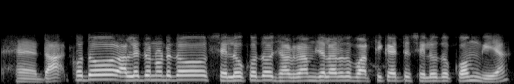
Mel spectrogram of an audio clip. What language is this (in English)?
Santali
